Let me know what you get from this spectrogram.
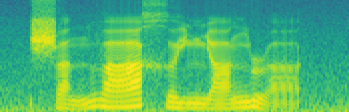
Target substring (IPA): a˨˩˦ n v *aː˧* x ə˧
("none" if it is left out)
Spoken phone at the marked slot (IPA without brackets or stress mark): aː˧˥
